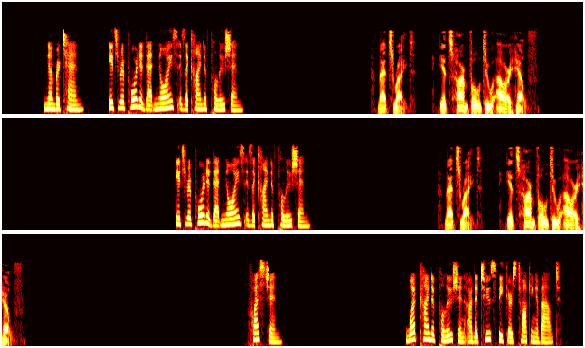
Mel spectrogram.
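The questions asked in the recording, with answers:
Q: What kind of pollution are the two speakers talking about?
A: Noise pollution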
